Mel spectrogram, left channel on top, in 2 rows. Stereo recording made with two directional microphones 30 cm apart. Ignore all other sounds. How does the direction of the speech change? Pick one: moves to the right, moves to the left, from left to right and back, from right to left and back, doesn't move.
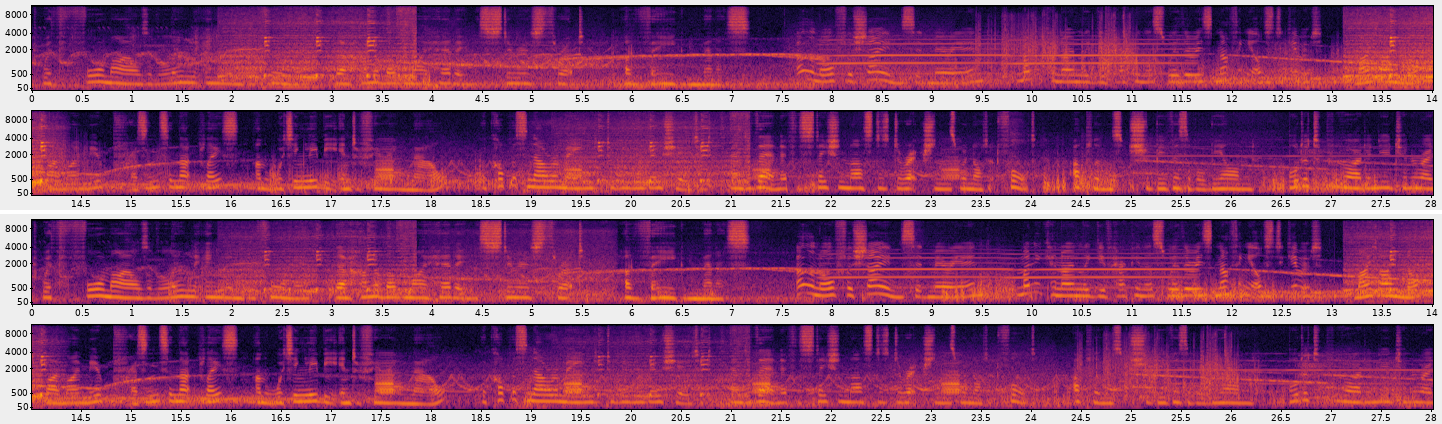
moves to the left.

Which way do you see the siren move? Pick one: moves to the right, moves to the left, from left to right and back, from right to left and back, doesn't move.
moves to the right.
